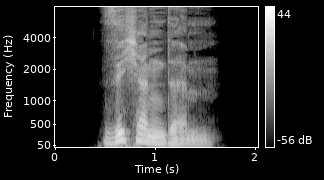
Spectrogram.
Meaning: strong dative masculine/neuter singular of sichernd
- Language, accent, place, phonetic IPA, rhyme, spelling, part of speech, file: German, Germany, Berlin, [ˈzɪçɐndəm], -ɪçɐndəm, sicherndem, adjective, De-sicherndem.ogg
